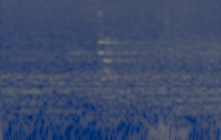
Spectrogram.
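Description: A short electronic chime sounds as a game menu closes.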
